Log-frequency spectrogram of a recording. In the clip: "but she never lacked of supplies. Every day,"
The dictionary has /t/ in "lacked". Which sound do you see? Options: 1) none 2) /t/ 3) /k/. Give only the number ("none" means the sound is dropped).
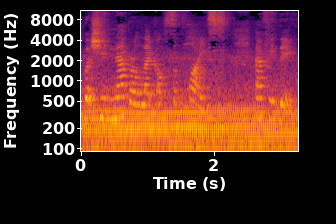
1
